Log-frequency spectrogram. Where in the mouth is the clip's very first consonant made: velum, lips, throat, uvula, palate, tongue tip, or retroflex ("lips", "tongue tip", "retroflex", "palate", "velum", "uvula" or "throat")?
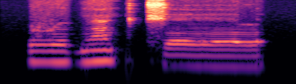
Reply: lips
